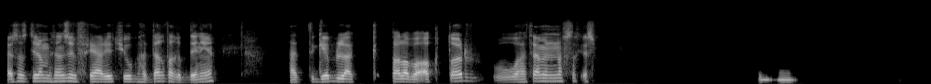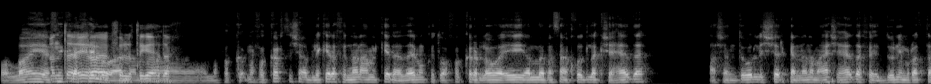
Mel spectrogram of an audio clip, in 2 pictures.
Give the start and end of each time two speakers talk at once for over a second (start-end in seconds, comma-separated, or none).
9.7-11.0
